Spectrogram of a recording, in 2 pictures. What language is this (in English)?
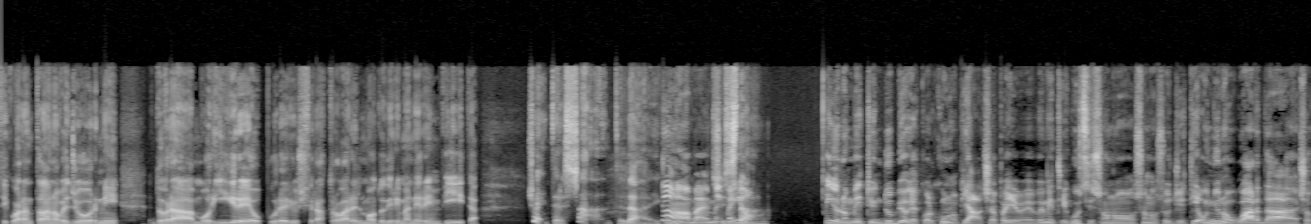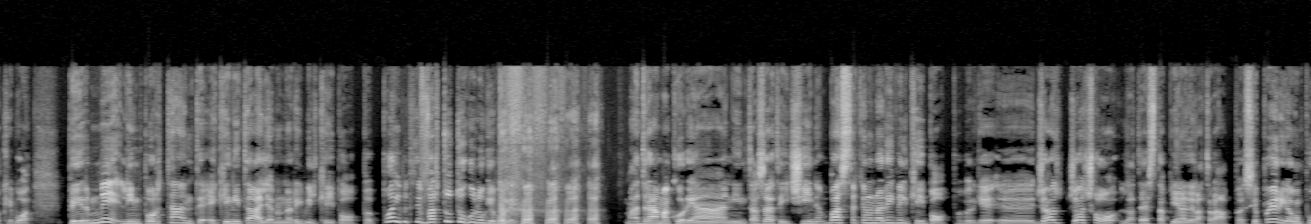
Italian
